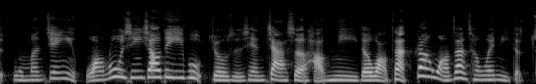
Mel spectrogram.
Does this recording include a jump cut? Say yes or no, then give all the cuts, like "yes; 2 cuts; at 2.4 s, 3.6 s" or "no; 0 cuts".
yes; 1 cut; at 4.1 s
